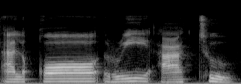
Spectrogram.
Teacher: you change the Tamar into a ha sakin and this is the soft ha from the bottom of the throat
